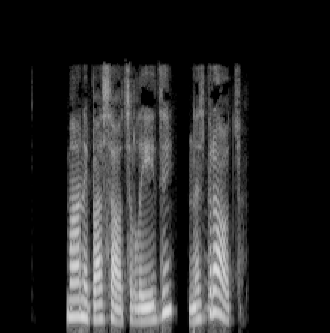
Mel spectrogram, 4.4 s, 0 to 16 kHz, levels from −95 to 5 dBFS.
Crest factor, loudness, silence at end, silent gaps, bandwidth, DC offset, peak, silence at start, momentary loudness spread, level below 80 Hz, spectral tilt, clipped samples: 18 dB; -16 LUFS; 1.2 s; 2.39-2.50 s; 8 kHz; under 0.1%; -2 dBFS; 0.9 s; 6 LU; -60 dBFS; -6 dB/octave; under 0.1%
